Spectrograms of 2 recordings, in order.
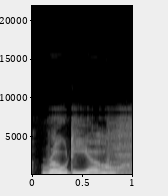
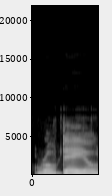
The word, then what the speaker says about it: Rodeo Drive: make a mistake and this is always Rodeo unless you're talking about Rodeo Drive in California then it's pronounced differently in that situation so I don't know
